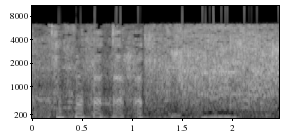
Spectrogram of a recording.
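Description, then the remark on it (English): A voice talks briefly, then an audience of women breaks into steady, dense clapping that carries on loudly as a continuous wash of applause to the end. “Now, ladies, stop clapping, because what that means is it's unfair for you to expect perfection from him.”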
